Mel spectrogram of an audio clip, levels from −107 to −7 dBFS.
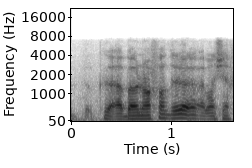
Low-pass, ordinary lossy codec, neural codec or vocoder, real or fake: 7.2 kHz; Opus, 24 kbps; codec, 16 kHz in and 24 kHz out, 0.6 kbps, FocalCodec, streaming, 4096 codes; fake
